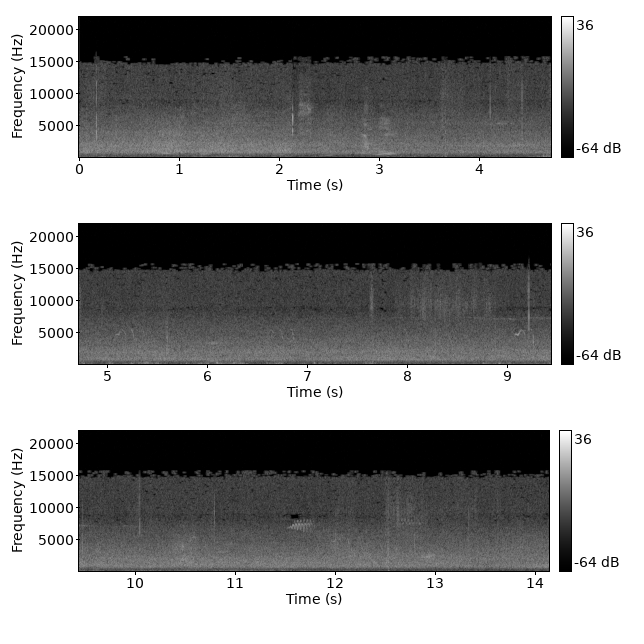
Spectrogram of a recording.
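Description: A soccer ball is kicked with a dull thud.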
